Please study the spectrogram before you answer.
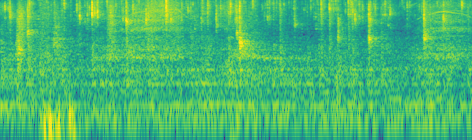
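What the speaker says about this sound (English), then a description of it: "open up all the faucets in the house, hot and cold, everything." Water runs steadily from open faucets in a house, a continuous close hiss and splash as every hot and cold tap is opened during work on a leaking copper water pipe in the basement.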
